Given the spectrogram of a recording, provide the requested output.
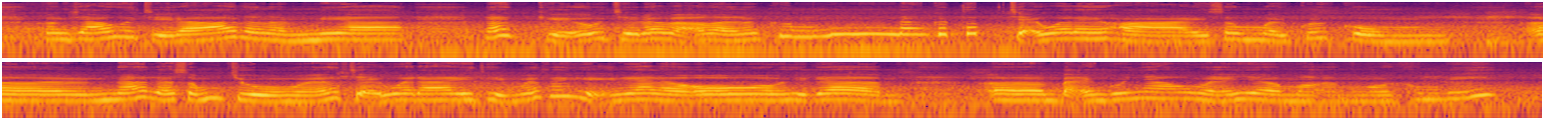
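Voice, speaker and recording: Noticeable background noise sits behind a woman's high-pitched voice. She speaks at a very fast pace. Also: ordinary pitch variation. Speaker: vlogger, international student. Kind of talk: casual vlog talk.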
